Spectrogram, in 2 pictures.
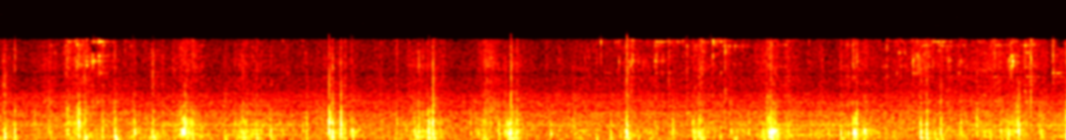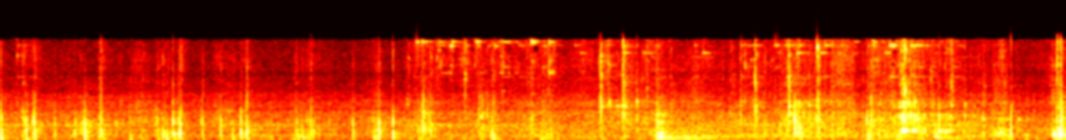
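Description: Long blue nails scratch and rub across the soft surface of a red leather handbag. The result is a quiet, dense run of dry, bright scratches and crinkly rustles, with no low end and each stroke dying away almost at once.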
